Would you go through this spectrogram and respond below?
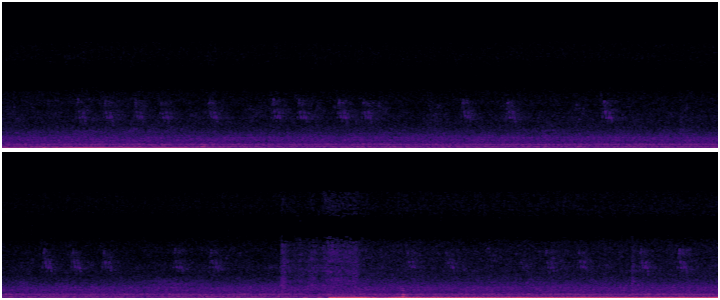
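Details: Honey bee swarm finding a new home: a dense, steady hum of many wingbeats, with faint repeated ticks above it. A heavy low rumble, like wind or handling, swells sharply near the end.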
